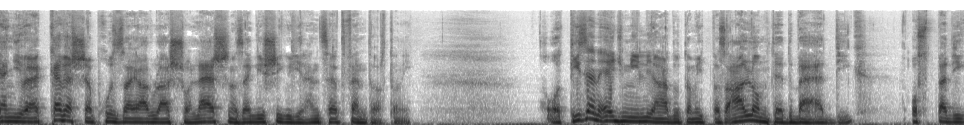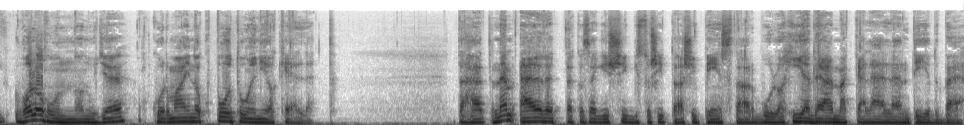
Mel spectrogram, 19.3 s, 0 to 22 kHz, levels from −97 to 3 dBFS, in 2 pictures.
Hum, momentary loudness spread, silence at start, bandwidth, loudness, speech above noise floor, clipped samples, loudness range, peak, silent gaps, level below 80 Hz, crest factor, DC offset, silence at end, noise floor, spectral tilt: none; 8 LU; 0 s; 15.5 kHz; -17 LUFS; 25 dB; under 0.1%; 4 LU; -4 dBFS; none; -34 dBFS; 12 dB; under 0.1%; 0 s; -42 dBFS; -5.5 dB/octave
